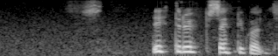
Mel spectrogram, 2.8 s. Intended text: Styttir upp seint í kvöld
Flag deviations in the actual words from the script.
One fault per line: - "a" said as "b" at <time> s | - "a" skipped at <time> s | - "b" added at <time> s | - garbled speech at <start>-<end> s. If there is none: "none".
none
